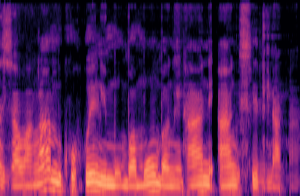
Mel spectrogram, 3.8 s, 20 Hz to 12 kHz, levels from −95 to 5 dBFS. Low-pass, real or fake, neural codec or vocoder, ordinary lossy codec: 10.8 kHz; real; none; none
